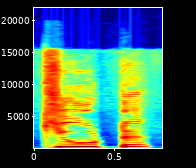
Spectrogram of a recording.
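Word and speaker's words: cute: जैसे क्यूट सी यू टी क्यूट म्यूट एम यू टी ई म्यूट duet D यू टी E duet ये सभी देख रहे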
